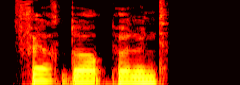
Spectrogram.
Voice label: "verdoppelnd", German; adjectives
